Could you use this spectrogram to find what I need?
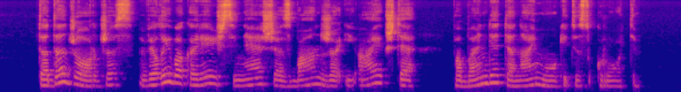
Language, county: Lithuanian, Panevėžys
